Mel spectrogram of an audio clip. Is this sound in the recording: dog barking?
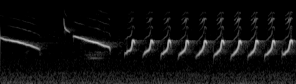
no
